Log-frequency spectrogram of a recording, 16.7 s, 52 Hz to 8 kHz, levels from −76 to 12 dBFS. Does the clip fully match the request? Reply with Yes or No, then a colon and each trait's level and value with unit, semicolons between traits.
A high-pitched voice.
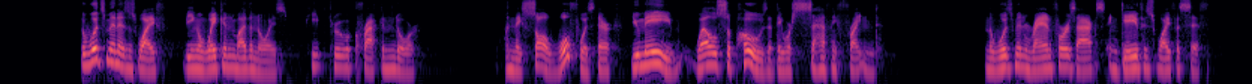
No: low, 135 Hz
